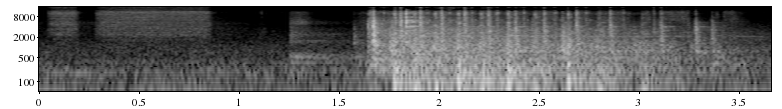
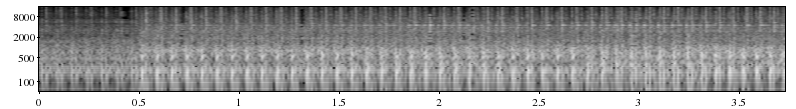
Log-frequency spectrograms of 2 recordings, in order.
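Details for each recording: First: Old motorized dumper, single cylinder, recoil starter. Cranks in a quick, uneven chatter for a couple of seconds but never even pops; crank no start. The main jet was later found turned all the way in, suspected of blocking fuel. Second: Old motorized dumper single-cylinder engine warming up, before oil change: fast steady chatter, loud and tappy but even, a little smoky; runs well, though compression likely below spec.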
